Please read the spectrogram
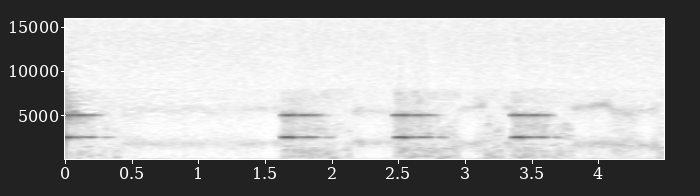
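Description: Faint short high beeps from an LED gym interval timer as it is being set: one at the start, then three more about a second apart.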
